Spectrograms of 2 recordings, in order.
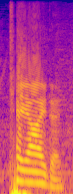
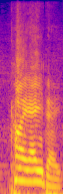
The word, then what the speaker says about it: Kaede: Kaide. Kaide. Fuck, I've already forgotten how it's actually pronounced. Kaede. There we go.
